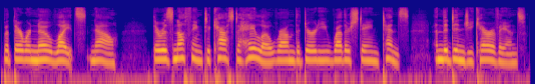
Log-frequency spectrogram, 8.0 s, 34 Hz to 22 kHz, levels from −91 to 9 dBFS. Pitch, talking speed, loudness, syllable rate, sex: 215 Hz, 170 wpm, -17 LUFS, 4.9 syllables/s, female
